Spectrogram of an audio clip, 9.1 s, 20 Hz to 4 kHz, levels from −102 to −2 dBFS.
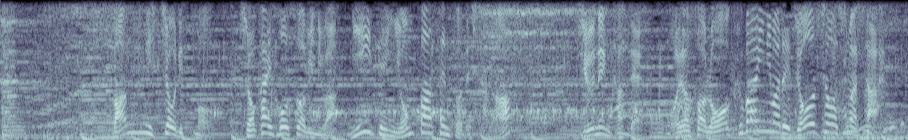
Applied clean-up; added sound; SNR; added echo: none; Fill (with liquid) / Trickle, dribble; 12 dB; none.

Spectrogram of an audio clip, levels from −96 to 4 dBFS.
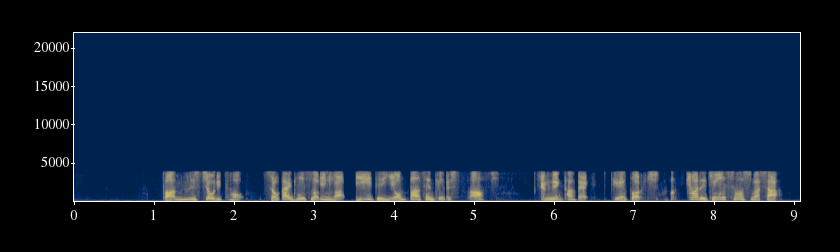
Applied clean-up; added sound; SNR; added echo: neural diffusion model UNIVERSE++.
